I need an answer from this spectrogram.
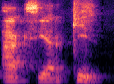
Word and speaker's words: axiarquismo: Una cosa rara llamada el axiarquismo. ¿Sí o no? ¿Se pronuncia así? ¿Axiarquismo? Muy Sí. bien.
